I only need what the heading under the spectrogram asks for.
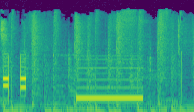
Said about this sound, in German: Jetzt habt ihr hoffentlich euer Handy bei euch, denn ich rufe euch an.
